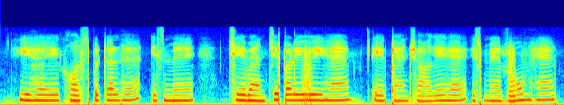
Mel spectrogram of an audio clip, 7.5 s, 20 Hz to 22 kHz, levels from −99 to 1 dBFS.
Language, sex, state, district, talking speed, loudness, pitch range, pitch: Hindi, female, Uttar Pradesh, Budaun, 135 wpm, -18 LUFS, 200-220 Hz, 210 Hz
